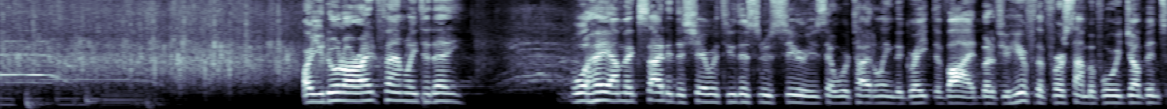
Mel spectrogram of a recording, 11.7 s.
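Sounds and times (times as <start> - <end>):
crowd applauding: 0.0 - 3.8
speech: 3.0 - 4.7, 5.7 - 11.6.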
